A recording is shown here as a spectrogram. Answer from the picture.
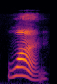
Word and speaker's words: one: Listen to the sound one. It starts with the W sound, which is a consonant.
